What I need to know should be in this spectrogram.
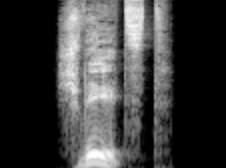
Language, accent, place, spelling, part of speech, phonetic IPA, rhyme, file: German, Germany, Berlin, schwillst, verb, [ʃvɪlst], -ɪlst, De-schwillst.ogg
- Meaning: second-person singular present of schwellen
